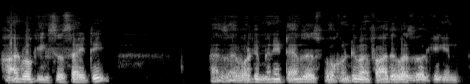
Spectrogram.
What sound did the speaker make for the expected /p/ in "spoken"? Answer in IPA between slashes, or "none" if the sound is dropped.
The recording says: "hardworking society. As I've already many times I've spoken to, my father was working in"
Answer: /p/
